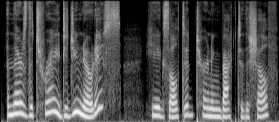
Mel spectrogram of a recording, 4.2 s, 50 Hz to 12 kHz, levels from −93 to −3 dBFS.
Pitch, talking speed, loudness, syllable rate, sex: 240 Hz, 185 wpm, -16 LUFS, 5.4 syllables/s, female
